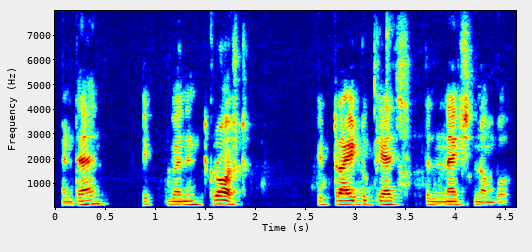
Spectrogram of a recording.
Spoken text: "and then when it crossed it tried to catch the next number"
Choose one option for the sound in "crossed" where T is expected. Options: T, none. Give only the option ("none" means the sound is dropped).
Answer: T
